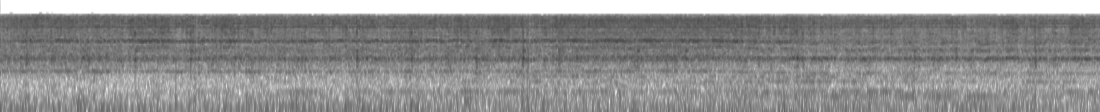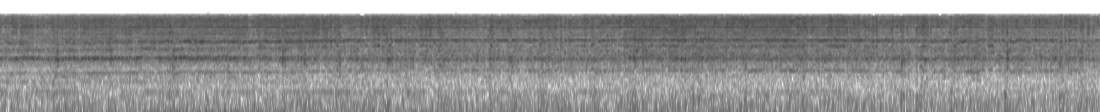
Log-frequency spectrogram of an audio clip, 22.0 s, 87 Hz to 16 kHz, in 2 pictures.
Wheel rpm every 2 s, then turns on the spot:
160, 150, 150, 150, 140, 140, 140, 160, 160, 160, 160.
none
